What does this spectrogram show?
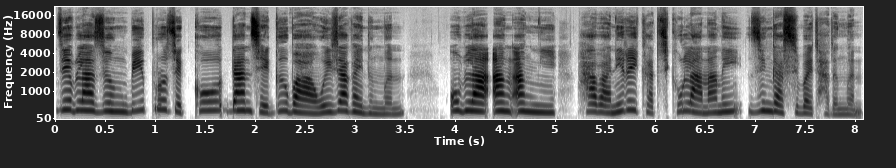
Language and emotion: Bodo, fearful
